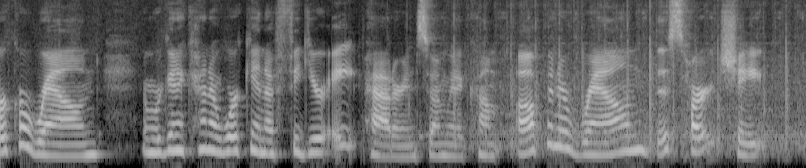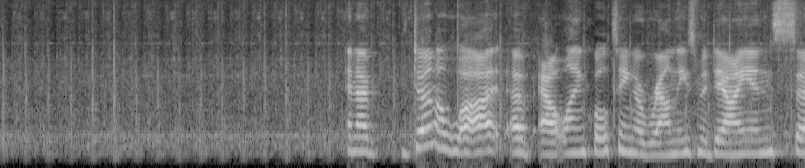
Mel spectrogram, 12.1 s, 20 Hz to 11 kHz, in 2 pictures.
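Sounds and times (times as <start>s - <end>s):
sewing machine running: 2.5s - 12.0s.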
